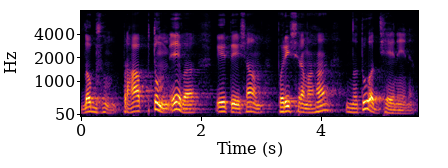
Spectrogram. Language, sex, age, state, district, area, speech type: Sanskrit, male, 45-60, Karnataka, Uttara Kannada, rural, spontaneous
